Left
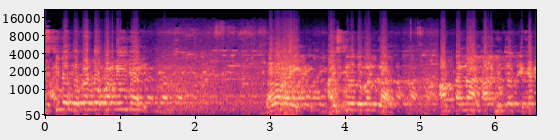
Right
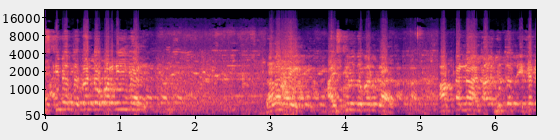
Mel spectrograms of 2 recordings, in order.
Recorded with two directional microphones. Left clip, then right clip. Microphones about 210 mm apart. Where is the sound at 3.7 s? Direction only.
20° left (ahead or behind).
